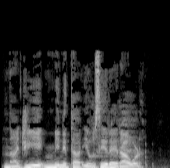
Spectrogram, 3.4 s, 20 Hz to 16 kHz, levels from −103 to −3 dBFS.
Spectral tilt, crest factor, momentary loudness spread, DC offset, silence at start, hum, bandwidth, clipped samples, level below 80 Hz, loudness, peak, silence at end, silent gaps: -7.5 dB/octave; 14 dB; 7 LU; under 0.1%; 0.1 s; none; 11.5 kHz; under 0.1%; -48 dBFS; -18 LUFS; -4 dBFS; 0.55 s; none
